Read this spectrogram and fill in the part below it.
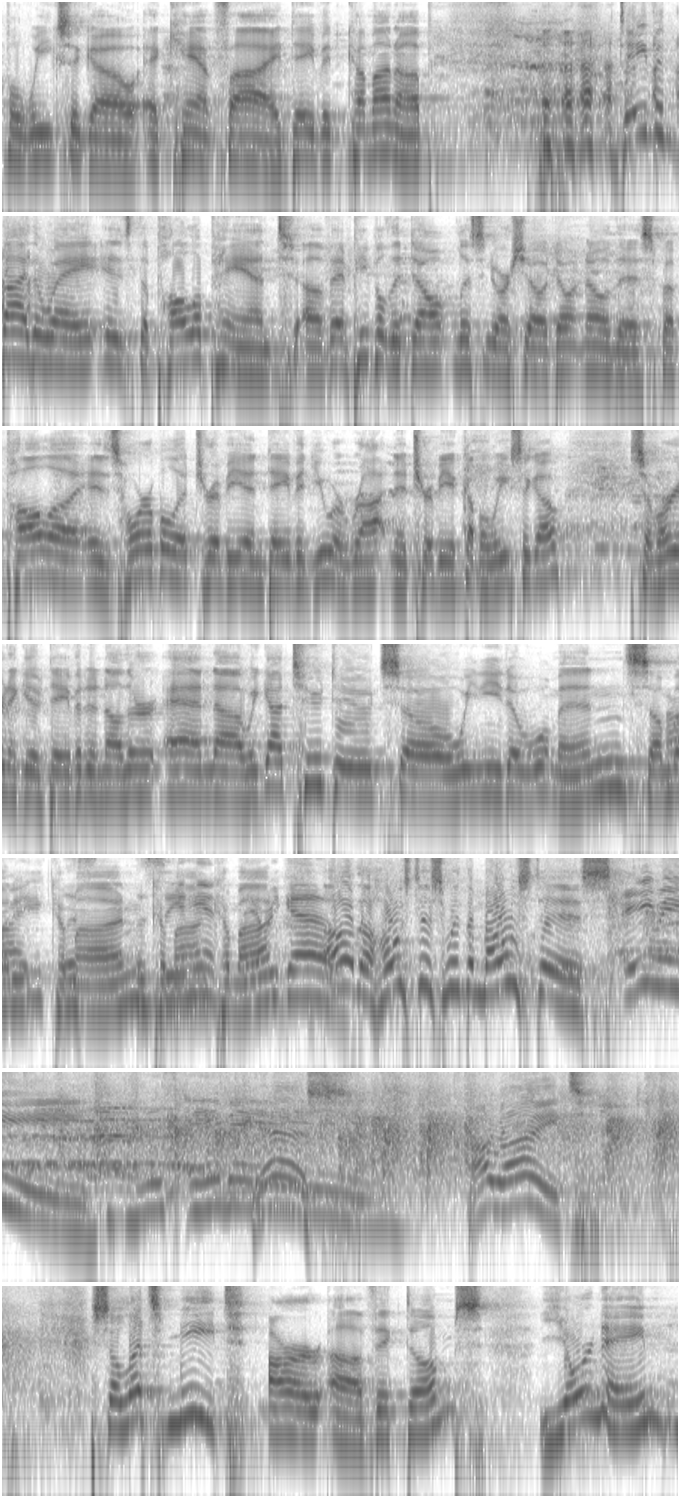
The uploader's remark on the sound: Interviews and stories with a live audience. Live from Bali! LIVE from Bali, Indonesia.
